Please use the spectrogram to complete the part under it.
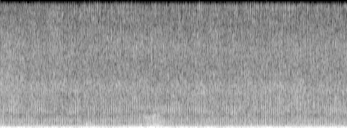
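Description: A propeller fighter plane in War Thunder drones at full war engine power, a loud, constant, rough engine roar filling the whole stretch without letup.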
